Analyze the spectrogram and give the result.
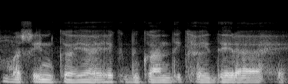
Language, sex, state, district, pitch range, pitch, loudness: Hindi, male, Punjab, Pathankot, 105-110 Hz, 105 Hz, -15 LUFS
